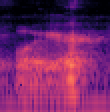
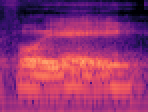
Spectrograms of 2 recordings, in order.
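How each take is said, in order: First: It is said the American and Western Canadian way. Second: It is said the Eastern Canadian, French-influenced way.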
